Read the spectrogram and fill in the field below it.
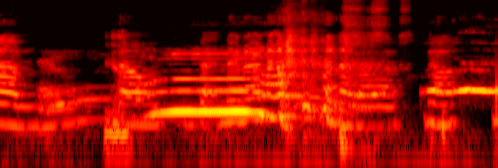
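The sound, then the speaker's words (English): Two pet dogs howl in long, wavering cries, their pitch rising and sliding between notes, with a brief break before another howl starts near the end. “Oh, they howl when there's the donation, right?”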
